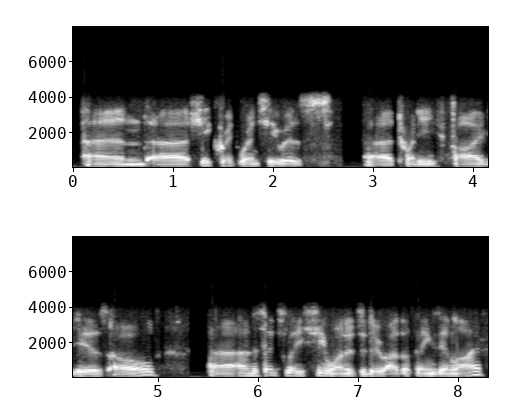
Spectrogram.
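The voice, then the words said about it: Australian accent. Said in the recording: “As you can perhaps tell from my accent, I'm Australian”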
